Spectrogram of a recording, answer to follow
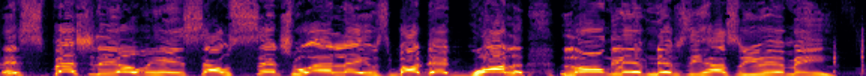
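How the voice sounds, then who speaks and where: Noticeable background noise runs throughout. The talking goes at a fairly quick pace. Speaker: podcast host. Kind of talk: casual chat.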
